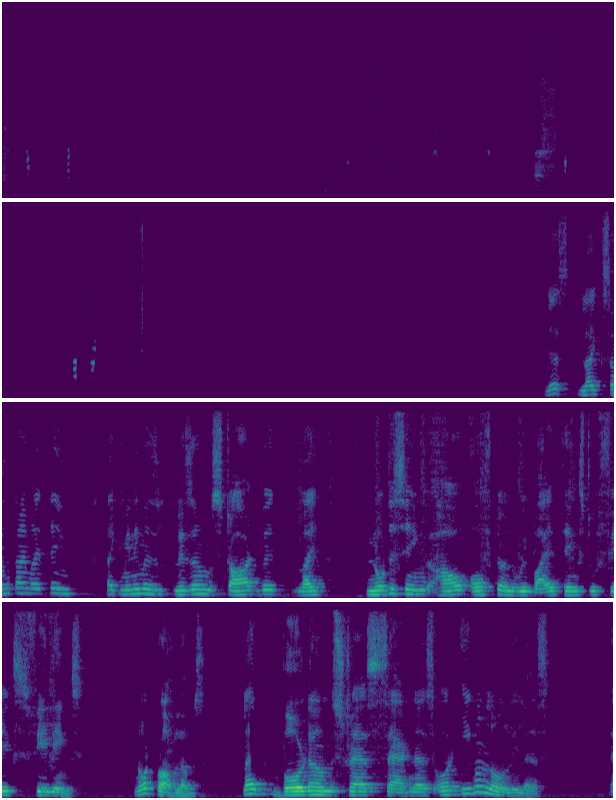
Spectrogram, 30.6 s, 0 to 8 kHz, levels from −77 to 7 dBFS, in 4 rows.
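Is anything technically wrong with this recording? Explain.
Yes. From 14.41 s to 19.03 s there is automatic gain rising: the gain control judged the input too quiet and turned itself up by about 14 dB over those few seconds, so the speech and the background noise swell louder together rather than the level holding steady.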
